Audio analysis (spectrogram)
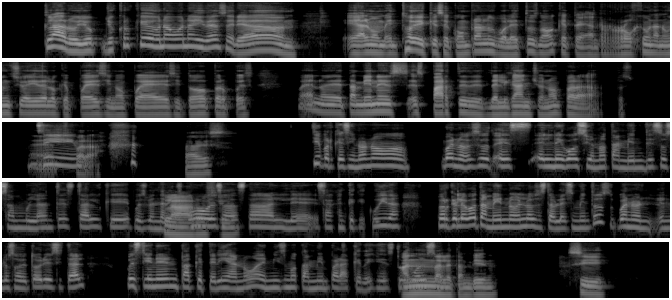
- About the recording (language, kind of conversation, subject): Spanish, podcast, ¿Qué consejo le darías a alguien que va a su primer concierto?
- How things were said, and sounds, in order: other background noise; chuckle; tapping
